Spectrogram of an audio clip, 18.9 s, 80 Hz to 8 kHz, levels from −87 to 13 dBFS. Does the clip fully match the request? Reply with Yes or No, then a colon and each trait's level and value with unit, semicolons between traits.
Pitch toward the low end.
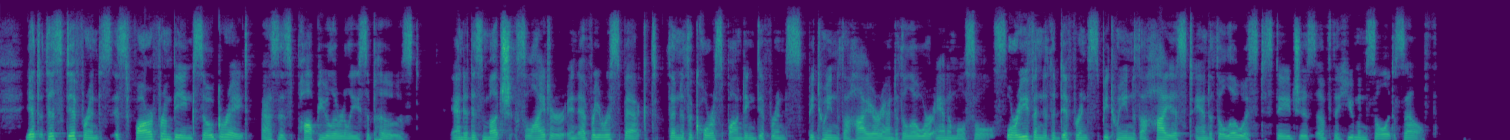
Yes: low, 120 Hz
